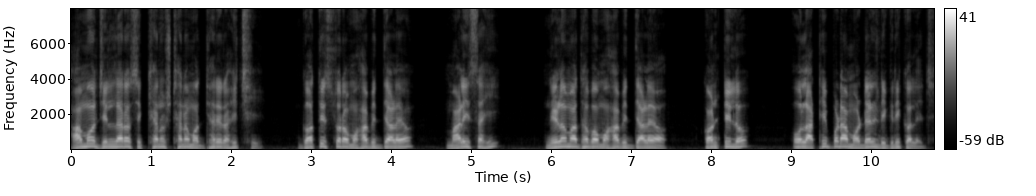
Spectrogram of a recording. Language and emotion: Odia, neutral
